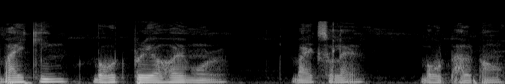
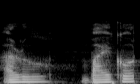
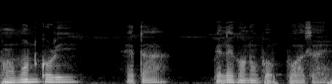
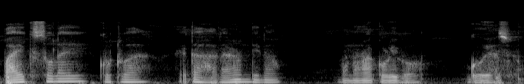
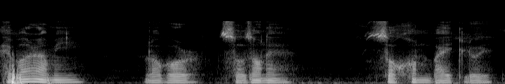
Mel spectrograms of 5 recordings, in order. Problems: none marked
